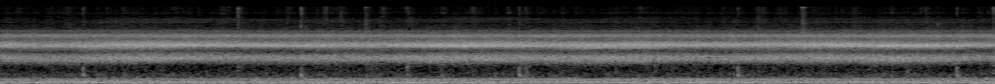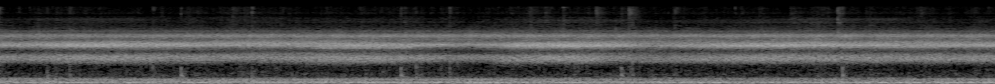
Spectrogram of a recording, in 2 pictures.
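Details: Frogs calling in the rain: a dense, unbroken chorus forms steady high bands of sound that barely shift in loudness, over a low rumbling wash, with a few scattered faint clicks.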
